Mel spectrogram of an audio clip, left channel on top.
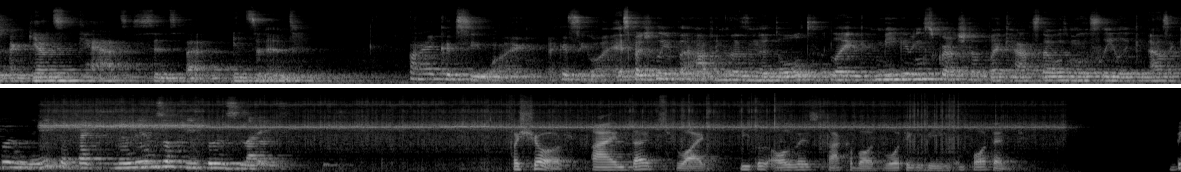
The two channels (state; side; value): different; both; correlation 0.01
